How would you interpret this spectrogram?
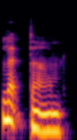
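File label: "letdown", British English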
